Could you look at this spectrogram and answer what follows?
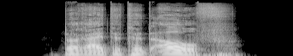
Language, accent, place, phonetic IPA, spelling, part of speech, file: German, Germany, Berlin, [bəˌʁaɪ̯tətət ˈaʊ̯f], bereitetet auf, verb, De-bereitetet auf.ogg
- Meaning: inflection of aufbereiten: 1. second-person plural preterite 2. second-person plural subjunctive II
